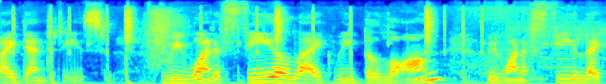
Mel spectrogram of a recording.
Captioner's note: air whooshing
